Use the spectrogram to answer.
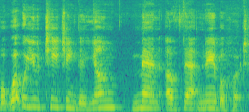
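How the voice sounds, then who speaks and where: At a moderate pace, a woman with an American accent speaks in a somewhat breathy voice with a fairly high pitch and ordinary pitch variation. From Maryland, USA. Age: old. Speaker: criminal profiler and YouTube host. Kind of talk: true-crime commentary to camera.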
